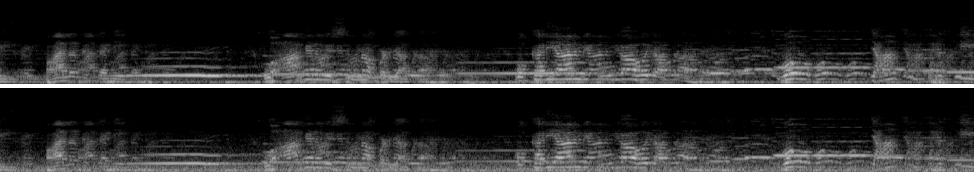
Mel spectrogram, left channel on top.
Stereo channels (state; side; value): noise; right; rumble, 9 dB below the sound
